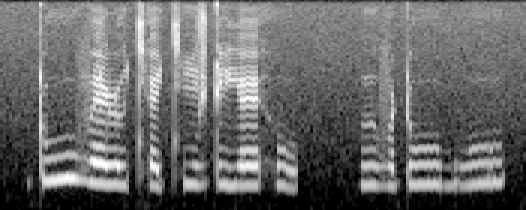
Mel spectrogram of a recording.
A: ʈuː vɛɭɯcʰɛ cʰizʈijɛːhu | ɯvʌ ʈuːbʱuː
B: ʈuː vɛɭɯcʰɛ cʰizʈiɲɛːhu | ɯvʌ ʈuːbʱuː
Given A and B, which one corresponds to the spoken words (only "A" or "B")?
A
